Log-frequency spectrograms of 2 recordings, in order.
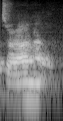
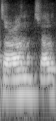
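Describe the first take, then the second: First: The t after the n is dropped. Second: The t after the n is clearly pronounced. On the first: "in American English, when you have this combination, the T is not pronounced" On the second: "instead of"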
